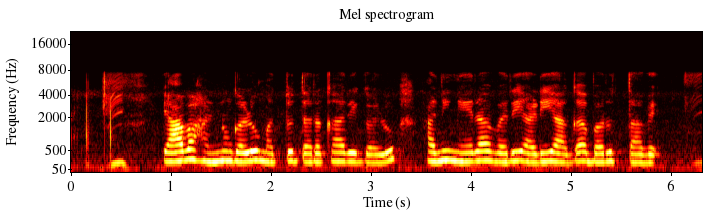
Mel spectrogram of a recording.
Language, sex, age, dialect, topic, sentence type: Kannada, female, 18-24, Central, agriculture, question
